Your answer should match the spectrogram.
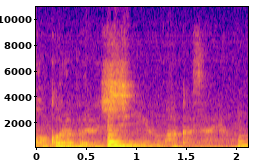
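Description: Breathy whispered vocal sounds, with a sharp plucked string note about two-thirds of a second in that rings briefly, as part of an improvised performance.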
